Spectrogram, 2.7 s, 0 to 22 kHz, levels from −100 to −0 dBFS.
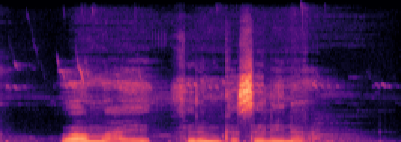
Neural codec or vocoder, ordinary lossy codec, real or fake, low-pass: none; none; real; none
